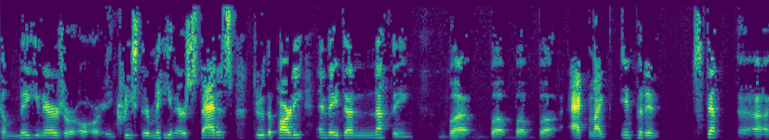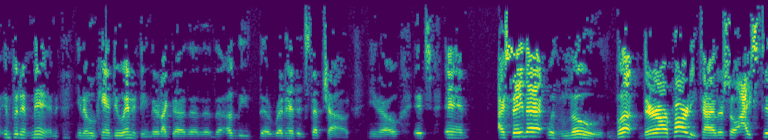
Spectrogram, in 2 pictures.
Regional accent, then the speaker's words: Panama; That stems from being raised as an American citizen in Panama. I am a Panamanian because of my mother.

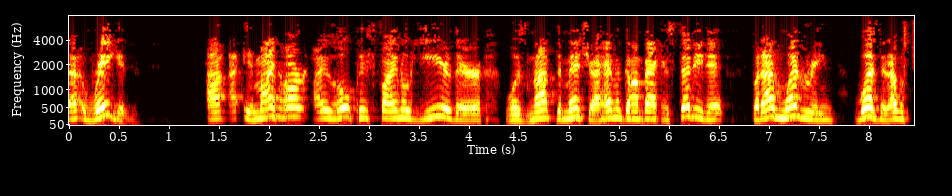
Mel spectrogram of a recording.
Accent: Panama; I've seen it firsthand where I was raised in Panama.

